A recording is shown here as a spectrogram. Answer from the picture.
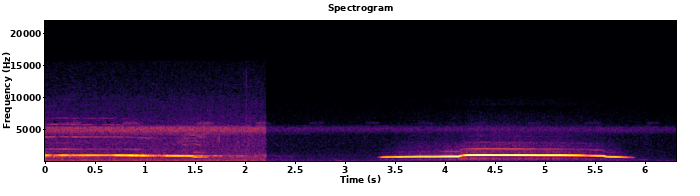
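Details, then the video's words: Common Loon giving two long, mournful wails in a short exchange with a person: the first holds a steady pitch and sags at the end, the second rises in a step, holds, then falls, over a faint steady hiss. "LOON CALLING CONVERSATION"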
